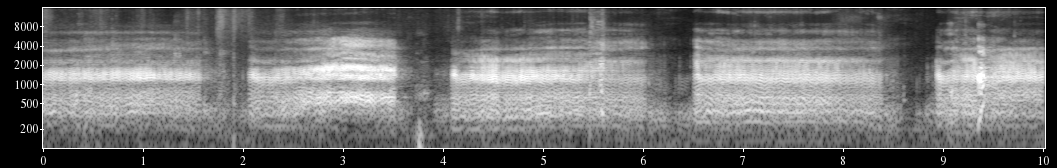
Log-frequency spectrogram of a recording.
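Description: Young parrots begging while being hand-fed: harsh, rasping calls in long bouts of about two seconds, broken by four short pauses. The calls are the chicks' feeding response during crop feeding.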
